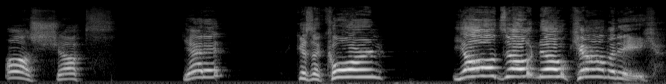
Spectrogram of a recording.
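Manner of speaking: hammed-up catchphrase shout. Applicant shouting his corn joke at the farmer. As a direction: yell the punchline at the farmer.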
